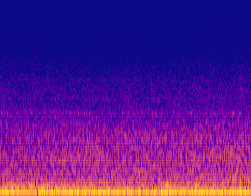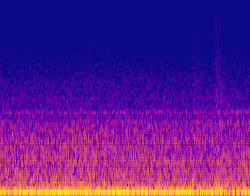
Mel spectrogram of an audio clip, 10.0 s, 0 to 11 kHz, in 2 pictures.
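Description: Steady low hum and whoosh at a Tesla Supercharger V2 while a Tesla Model 3 fast-charges, with a few faint ticks near the end.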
